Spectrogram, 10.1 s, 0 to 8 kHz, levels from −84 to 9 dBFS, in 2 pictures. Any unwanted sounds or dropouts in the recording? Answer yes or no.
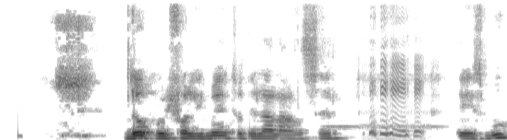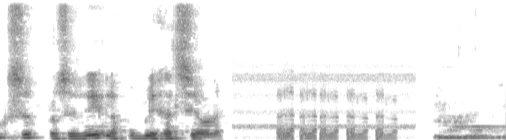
yes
